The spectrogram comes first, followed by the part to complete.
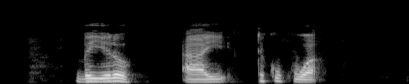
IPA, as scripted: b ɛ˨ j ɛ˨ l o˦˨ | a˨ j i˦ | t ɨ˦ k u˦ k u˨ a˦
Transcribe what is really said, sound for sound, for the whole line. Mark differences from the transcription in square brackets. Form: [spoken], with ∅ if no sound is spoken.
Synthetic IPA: b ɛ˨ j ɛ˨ l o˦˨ | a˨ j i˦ | t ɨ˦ k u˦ k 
